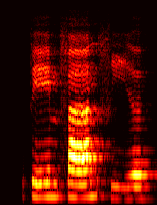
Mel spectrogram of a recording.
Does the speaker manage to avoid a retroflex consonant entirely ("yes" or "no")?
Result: yes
